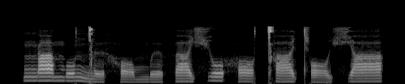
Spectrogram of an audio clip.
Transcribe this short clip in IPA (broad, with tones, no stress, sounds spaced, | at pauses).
ŋ a˦ m o˦ ŋ͡ǀ ɘ˨ h ɔ˨ m ɘ˨ θ a˧ ç o˦ h ɔ˧ ǀʰ a˧ cʰ ɔ˨ ç a˦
